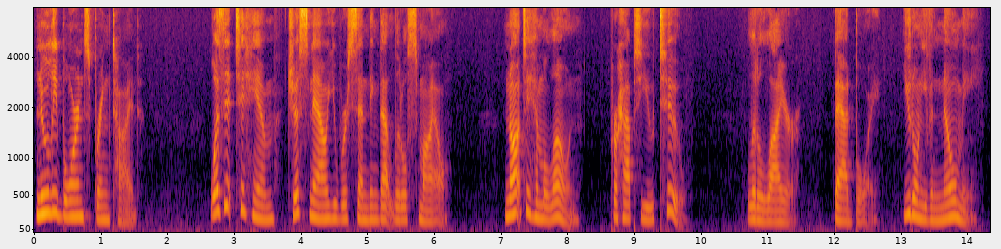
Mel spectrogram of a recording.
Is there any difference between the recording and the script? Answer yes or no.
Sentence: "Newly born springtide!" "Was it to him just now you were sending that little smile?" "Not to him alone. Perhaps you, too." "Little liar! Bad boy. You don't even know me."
no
